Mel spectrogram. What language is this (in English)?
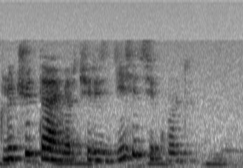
Russian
